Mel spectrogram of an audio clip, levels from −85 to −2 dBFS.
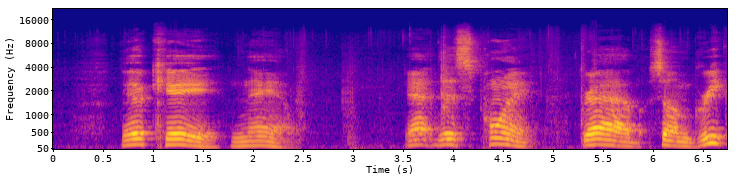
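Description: Nothing technically wrong turns up in this audio; there's no fault to point to anywhere in it.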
